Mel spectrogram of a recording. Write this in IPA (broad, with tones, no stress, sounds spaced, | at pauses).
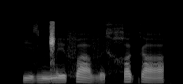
i˨˩ z ŋ͡ǁ e˧ f aː˥˩ v ɛ˧ x χ ɐ˦˥ k a˧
